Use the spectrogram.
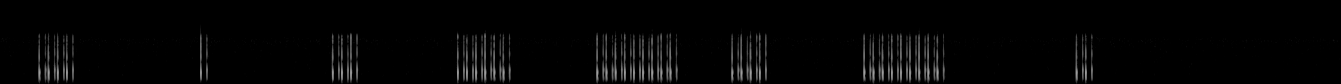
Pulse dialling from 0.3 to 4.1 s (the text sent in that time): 4 1 3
